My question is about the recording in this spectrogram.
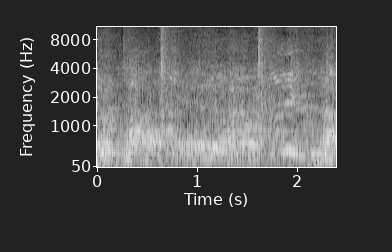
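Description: A crowd of men doing matam, slapping their bare chests with open palms in unison, one loud slap about every second, twice here, over a crowd of male voices chanting together.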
